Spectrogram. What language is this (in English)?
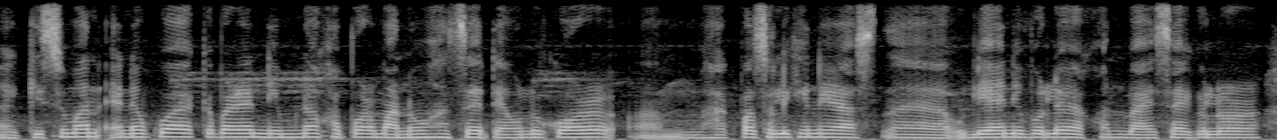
Assamese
